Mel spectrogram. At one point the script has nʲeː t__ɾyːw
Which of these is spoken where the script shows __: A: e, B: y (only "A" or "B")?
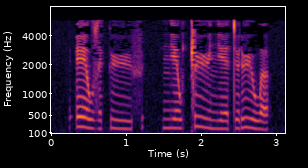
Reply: B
